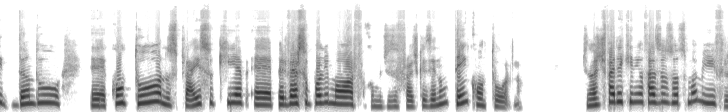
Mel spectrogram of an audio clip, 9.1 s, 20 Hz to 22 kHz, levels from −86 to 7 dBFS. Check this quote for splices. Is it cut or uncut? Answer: uncut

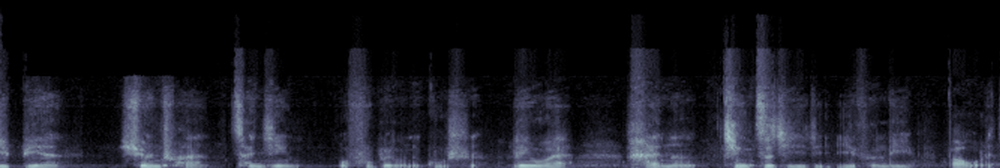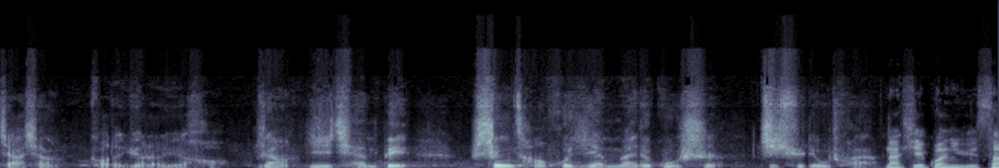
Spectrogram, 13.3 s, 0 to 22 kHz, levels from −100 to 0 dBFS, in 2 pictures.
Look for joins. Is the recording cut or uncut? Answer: cut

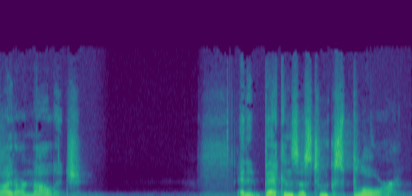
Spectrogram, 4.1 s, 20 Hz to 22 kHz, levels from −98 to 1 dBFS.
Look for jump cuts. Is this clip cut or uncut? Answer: uncut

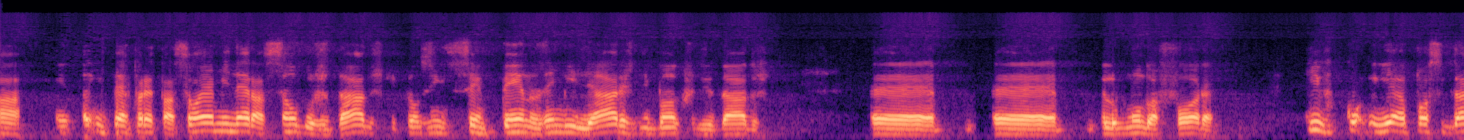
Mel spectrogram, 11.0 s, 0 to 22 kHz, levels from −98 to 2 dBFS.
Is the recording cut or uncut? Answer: cut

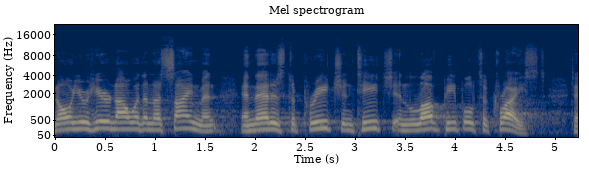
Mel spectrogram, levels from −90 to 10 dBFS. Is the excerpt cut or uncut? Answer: uncut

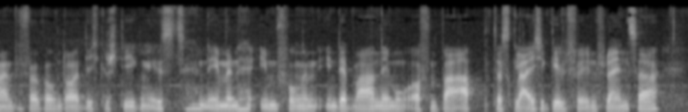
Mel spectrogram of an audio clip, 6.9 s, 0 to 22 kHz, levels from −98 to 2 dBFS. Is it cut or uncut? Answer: cut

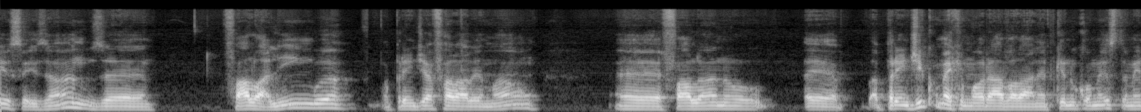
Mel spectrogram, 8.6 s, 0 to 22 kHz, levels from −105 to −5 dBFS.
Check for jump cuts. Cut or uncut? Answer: cut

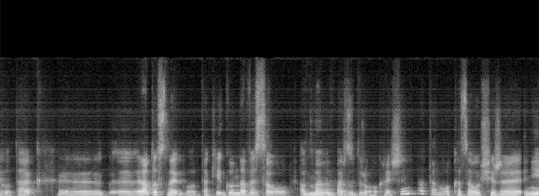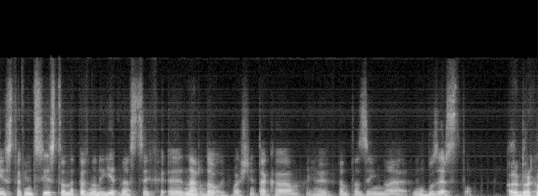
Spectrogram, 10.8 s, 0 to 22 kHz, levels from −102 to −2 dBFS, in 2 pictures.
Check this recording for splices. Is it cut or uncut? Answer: cut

